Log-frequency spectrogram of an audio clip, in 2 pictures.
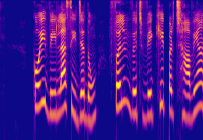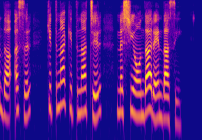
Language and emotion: Punjabi, neutral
